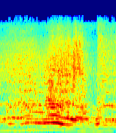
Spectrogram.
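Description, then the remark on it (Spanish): A stunt motorcycle engine roars at full throttle, loud, its pitch rising and wavering as it revs hard for a couple of seconds, while the rider comes at full speed, locks the brakes with white smoke and rides one-handed before the public. No talking. “Mirar cómo ruge.”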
